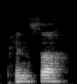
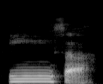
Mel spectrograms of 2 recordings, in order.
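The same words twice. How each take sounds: First: The n is pronounced as a full consonant. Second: The vowel is nasalized with no full n. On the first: The speaker calls it wrong. "some people might say pinsa. That is not the correct pronunciation" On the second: The speaker calls it right. "you'd use the nasalized form"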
